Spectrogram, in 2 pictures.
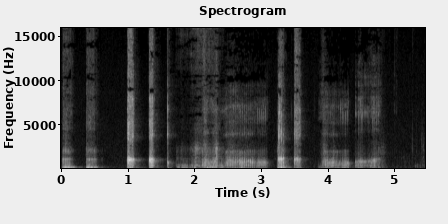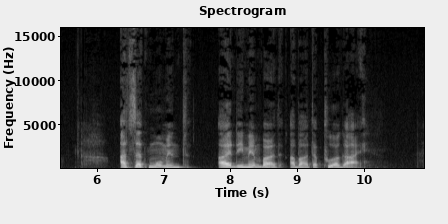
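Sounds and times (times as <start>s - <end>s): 
person snoring recorded on an iPhone: 0.0s - 4.9s
speech: 6.4s - 10.1s.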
